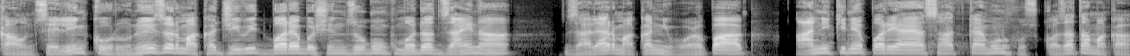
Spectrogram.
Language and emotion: Goan Konkani, fearful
